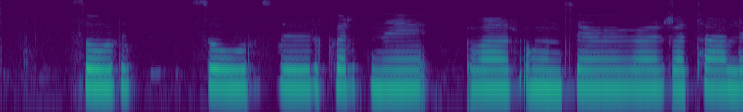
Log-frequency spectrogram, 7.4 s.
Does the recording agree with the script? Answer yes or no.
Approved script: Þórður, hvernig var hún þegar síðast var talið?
no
